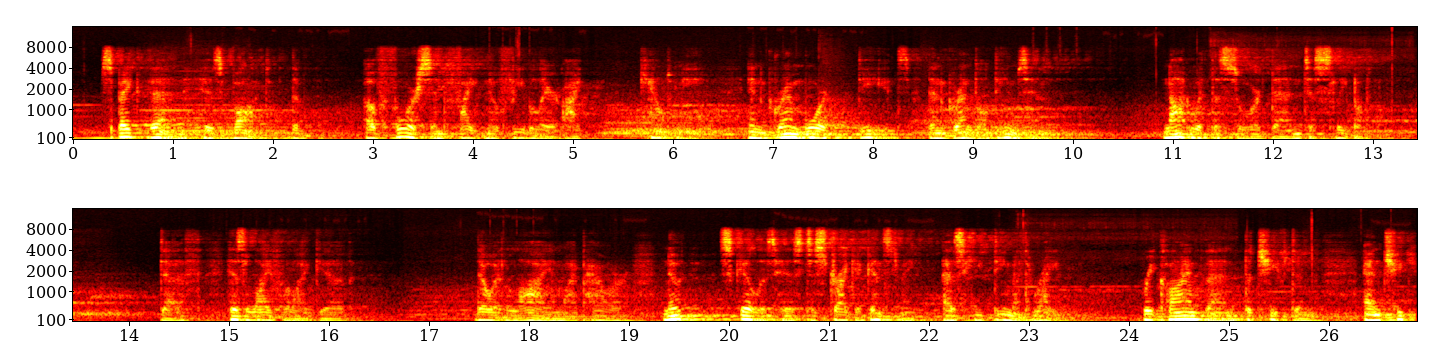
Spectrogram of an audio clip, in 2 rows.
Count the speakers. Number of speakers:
one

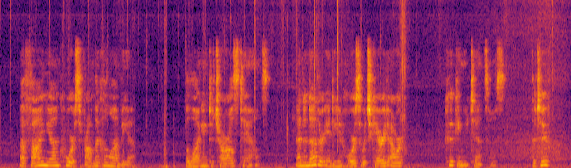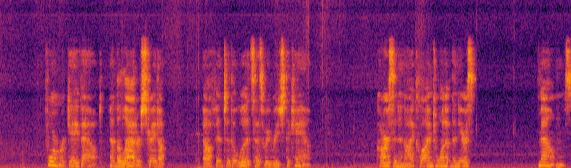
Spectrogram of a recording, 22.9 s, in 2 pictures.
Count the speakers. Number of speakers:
one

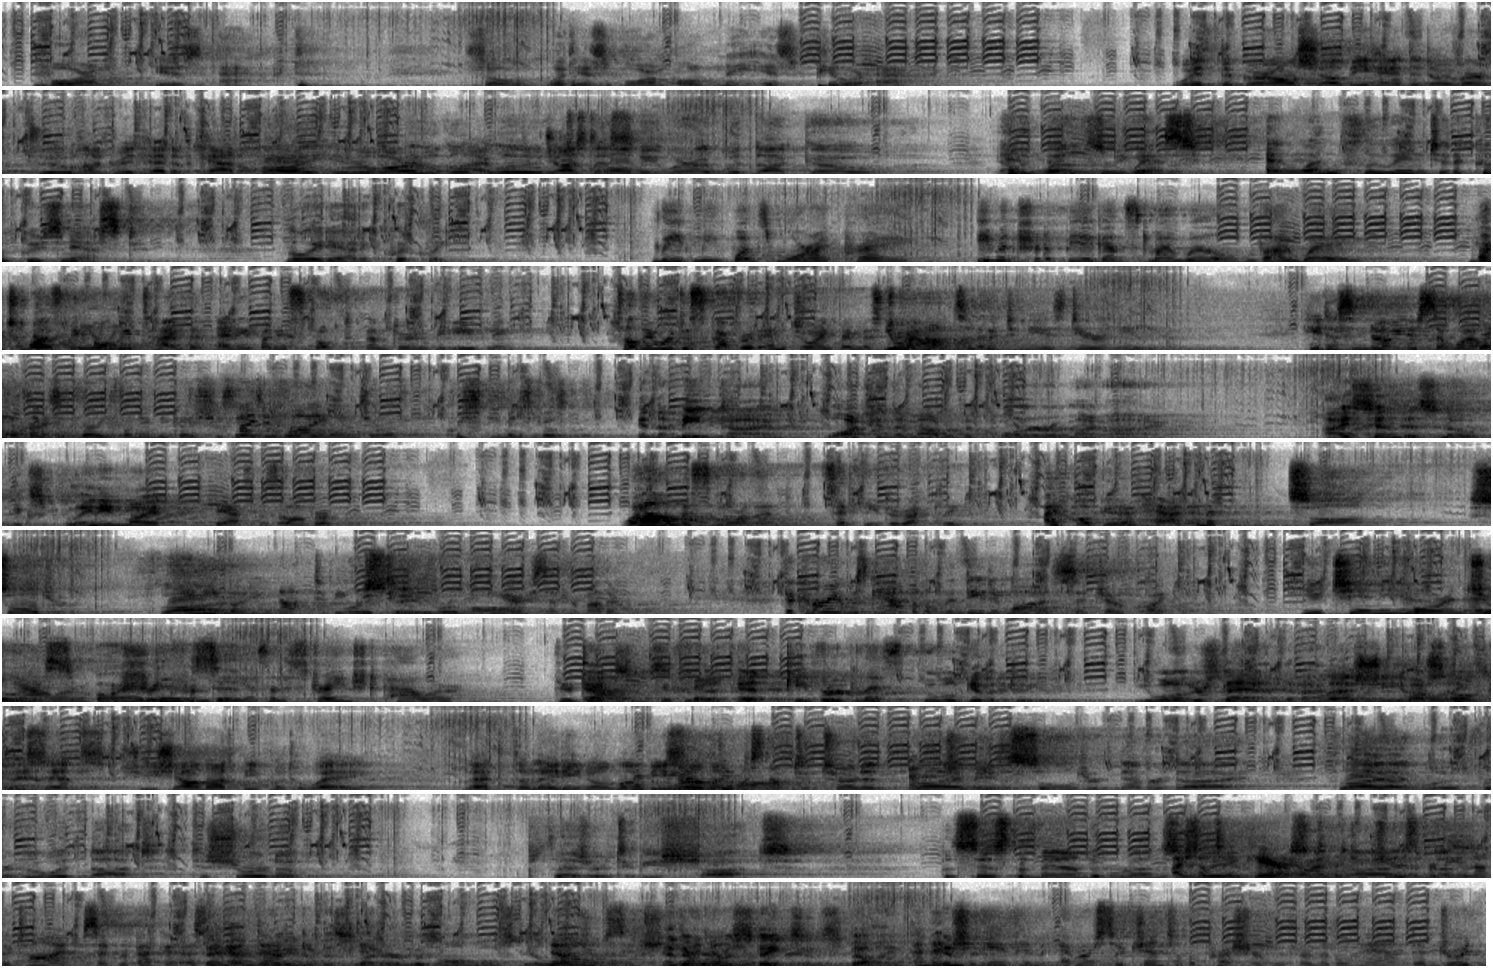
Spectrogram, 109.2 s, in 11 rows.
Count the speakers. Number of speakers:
nine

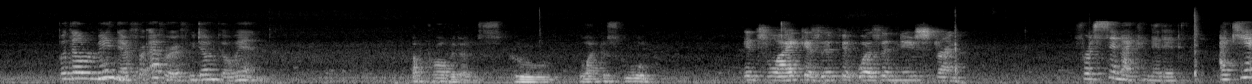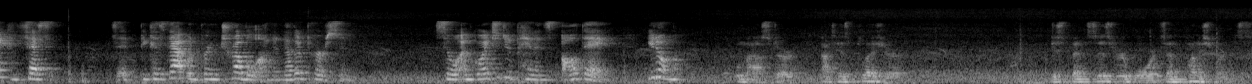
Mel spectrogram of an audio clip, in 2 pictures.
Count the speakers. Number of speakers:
four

